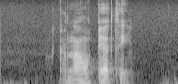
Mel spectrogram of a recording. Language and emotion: Russian, neutral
